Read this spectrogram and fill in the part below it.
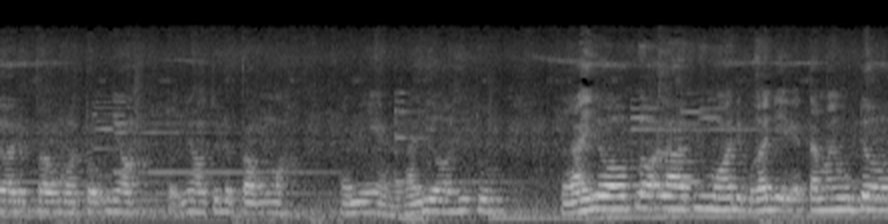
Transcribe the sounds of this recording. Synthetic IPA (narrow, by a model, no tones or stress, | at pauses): ɔdəpanrumɔht̪oʔɲɔht̪oʔɲɔht̪udəpanrumɔh | kamiarajɔs̬it̪u | rajɔpəlɔʔlat̪umɔadibəɾadeʔkaʔt̪amaudɔ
